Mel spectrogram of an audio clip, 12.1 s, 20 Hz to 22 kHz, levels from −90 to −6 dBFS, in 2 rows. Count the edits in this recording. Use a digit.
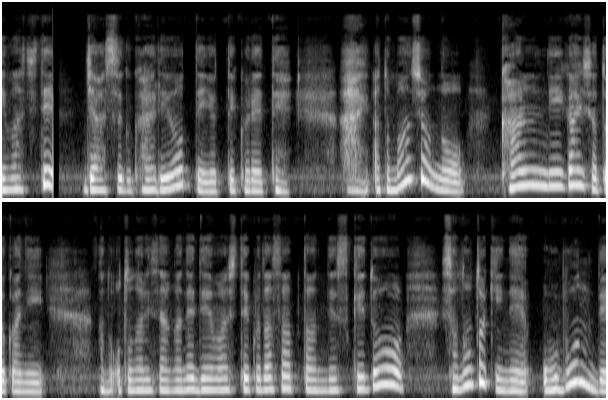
0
